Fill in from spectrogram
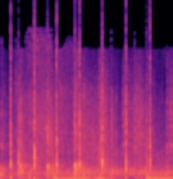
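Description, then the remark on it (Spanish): Sharp hand claps repeat at a steady pace, roughly four per second, loud, over a low, humming musical background with no one speaking, as applause welcoming a guest on the show. “Nada menos y nada más, por favor, un aplauso, caballero.”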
